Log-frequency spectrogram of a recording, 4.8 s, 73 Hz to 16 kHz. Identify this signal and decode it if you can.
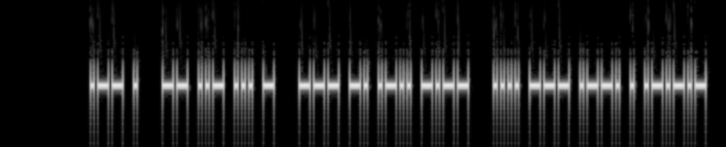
Morse code, heard as a keyed tone, about 50 wpm, 700 Hz. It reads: WE MUST ONLY HOPE.
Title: Sentences from Top 1000 Words 50wpm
